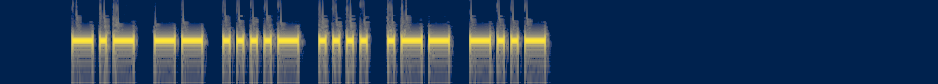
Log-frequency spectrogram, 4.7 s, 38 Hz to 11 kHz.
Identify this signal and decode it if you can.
Morse code, heard as a keyed tone, about 34 wpm, 700 Hz. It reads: KM4HWX
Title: USA Call Signs - 6 Characters - Repeated 2x - 35wpm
